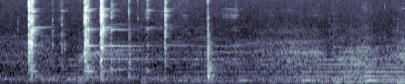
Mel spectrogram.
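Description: About half a dozen light metal clicks in the first two seconds as a sheet-steel guard is handled against an alternator's fan and casing, over quiet background guitar music.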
